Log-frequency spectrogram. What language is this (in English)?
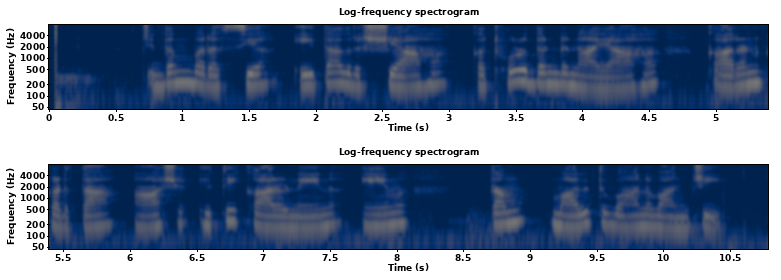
Sanskrit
